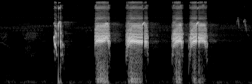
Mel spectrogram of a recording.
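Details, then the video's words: Black francolin giving a loud, harsh, grating call: a short clipped note, then two pairs of rasping, broadband bursts, each pair close together, the whole phrase lasting about one and a half seconds, with no other sounds. "kala tater کالے تیتر کی خوبصورت آواز"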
